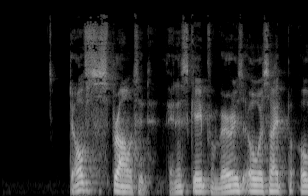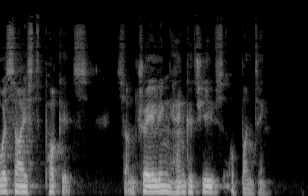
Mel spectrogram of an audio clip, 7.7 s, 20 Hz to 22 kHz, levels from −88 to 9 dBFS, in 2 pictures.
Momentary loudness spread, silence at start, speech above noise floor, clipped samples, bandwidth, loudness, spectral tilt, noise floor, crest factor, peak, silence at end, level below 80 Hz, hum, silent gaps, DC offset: 16 LU; 0.85 s; 59 dB; under 0.1%; 14 kHz; -22 LUFS; -6 dB/octave; -81 dBFS; 20 dB; -2 dBFS; 0.55 s; -58 dBFS; none; none; under 0.1%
